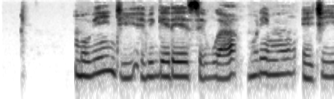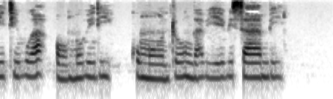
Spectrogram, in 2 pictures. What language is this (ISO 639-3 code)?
lug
